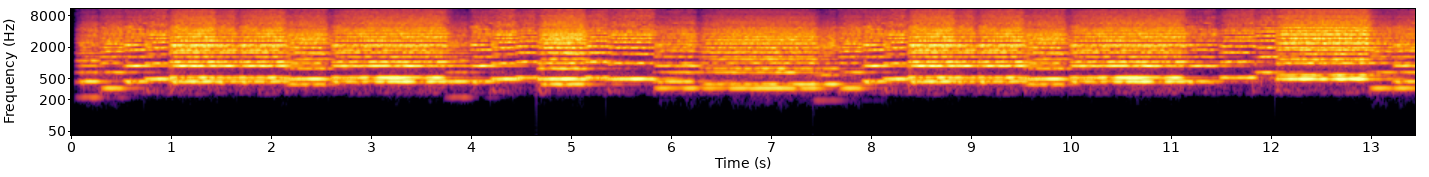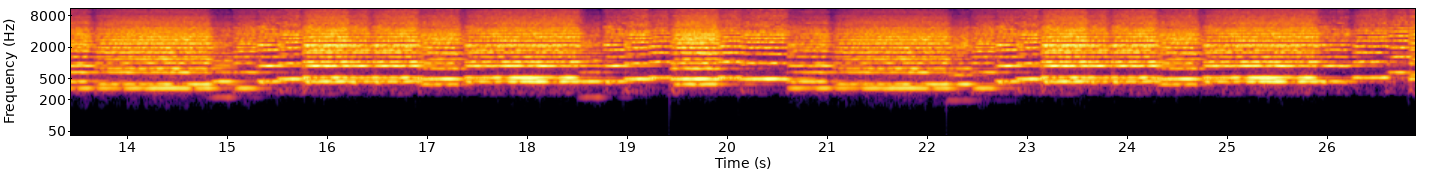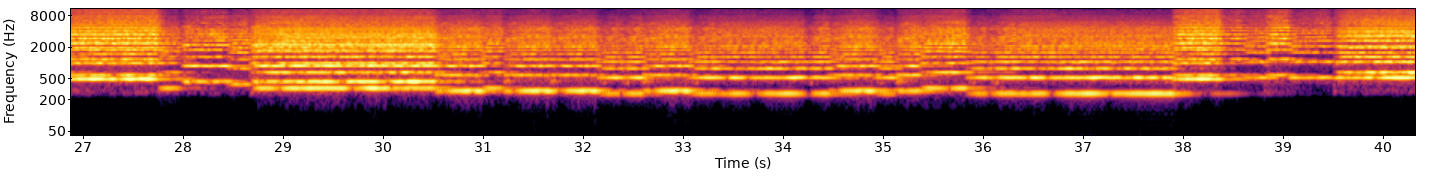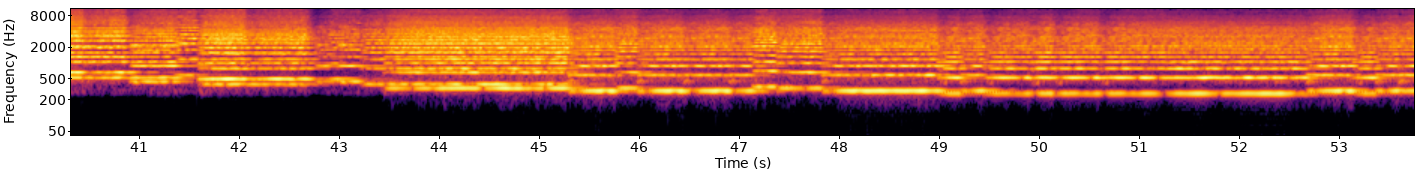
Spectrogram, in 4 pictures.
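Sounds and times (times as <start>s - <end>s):
violin: 0.0s - 53.7s.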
